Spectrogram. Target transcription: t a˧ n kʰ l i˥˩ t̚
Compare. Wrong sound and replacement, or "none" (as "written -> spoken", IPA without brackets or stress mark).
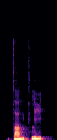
none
